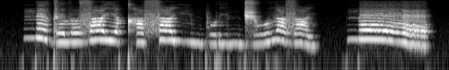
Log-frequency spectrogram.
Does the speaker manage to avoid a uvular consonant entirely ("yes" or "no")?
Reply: no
